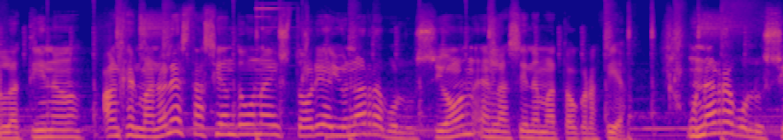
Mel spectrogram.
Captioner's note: in Spanish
